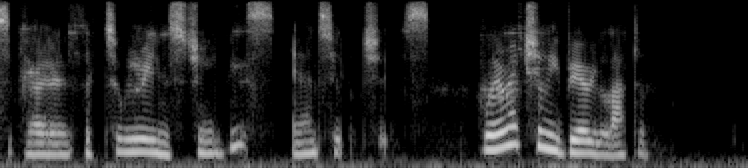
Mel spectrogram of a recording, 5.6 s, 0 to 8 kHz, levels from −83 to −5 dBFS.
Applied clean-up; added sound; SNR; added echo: neural diffusion model UNIVERSE++.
